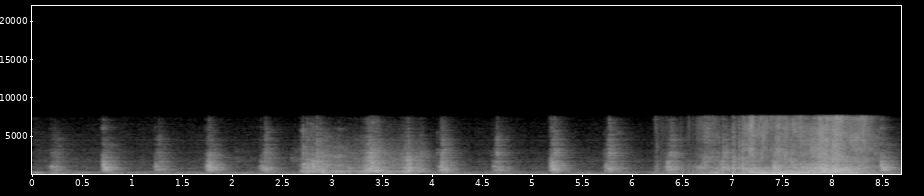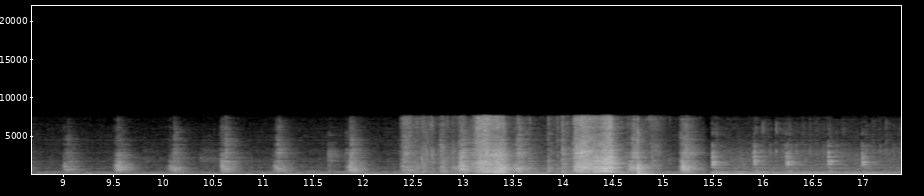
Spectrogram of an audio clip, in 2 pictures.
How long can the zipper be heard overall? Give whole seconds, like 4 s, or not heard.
6 s.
